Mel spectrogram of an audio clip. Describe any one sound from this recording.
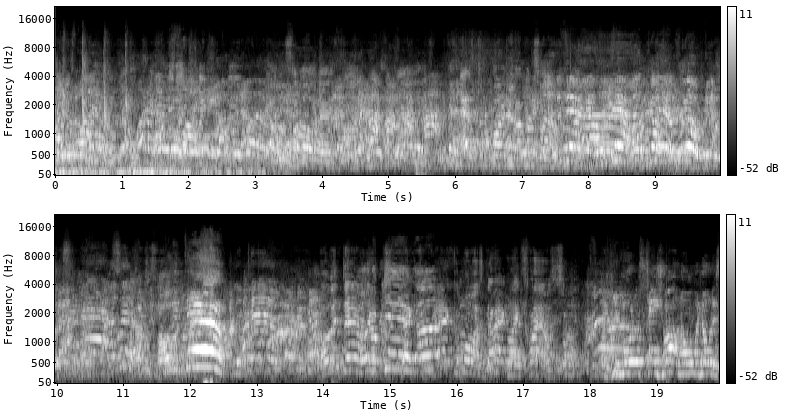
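A young man raps loudly and rhythmically to a crowd.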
